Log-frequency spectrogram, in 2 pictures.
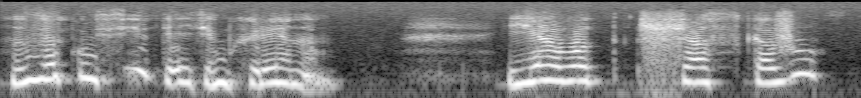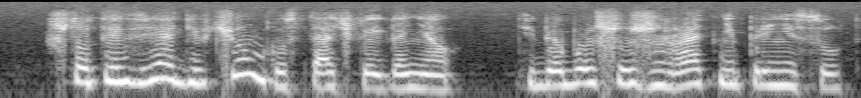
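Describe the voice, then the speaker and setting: A woman's voice: medium pitch, unhurried, dark tone, lo-fi sound, voice pushed up, lightly acted. A woman voicing a lazy young male guard who talks coarsely and swears. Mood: crude.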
